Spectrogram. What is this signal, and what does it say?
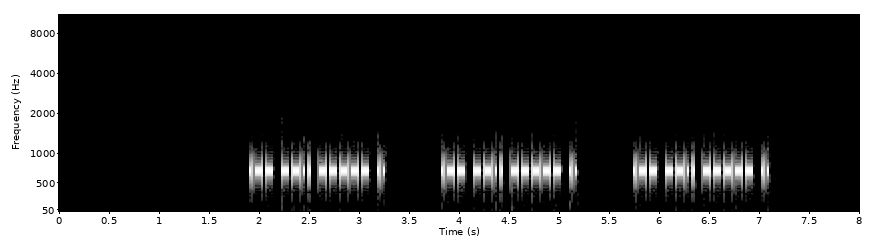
Morse code, heard as a keyed tone, about 46 wpm, 700 Hz. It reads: WZ0I WZ0I WZ0I
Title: USA Call Signs - 4 Characters - Repeated 3x - 45wpm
